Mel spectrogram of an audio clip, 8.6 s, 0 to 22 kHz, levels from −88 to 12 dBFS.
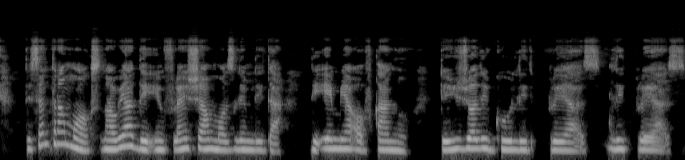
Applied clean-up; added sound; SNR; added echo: none; none; none; none.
